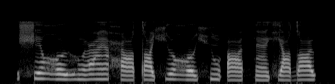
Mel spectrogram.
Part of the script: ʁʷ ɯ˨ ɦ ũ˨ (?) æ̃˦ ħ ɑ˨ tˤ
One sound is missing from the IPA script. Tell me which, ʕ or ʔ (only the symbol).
ʕ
